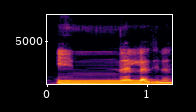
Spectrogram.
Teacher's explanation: Innallazina nun shadda tashdid bilan kelganligi uchun g'unnasini ushlab turamiz. Innallazina zada til bosamiz, undan keyin mat yod matni beramiz.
